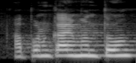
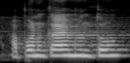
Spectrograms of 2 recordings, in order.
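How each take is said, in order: Both takes have the same delivery.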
